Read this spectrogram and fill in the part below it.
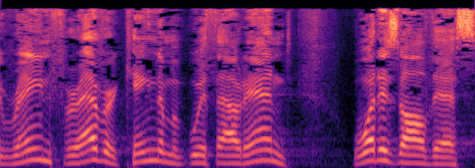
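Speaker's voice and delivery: usual speaking voice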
